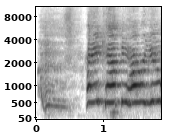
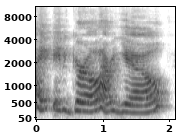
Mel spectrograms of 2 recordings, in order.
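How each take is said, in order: First: Much higher, louder sing-song hello; a high squeaky trial greeting; weird greeting. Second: Slow, drawn-out sweet hello; weird greeting. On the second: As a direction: stretch the hello out slowly. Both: Shown as a demonstration. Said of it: "Hey, that sounded weird".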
